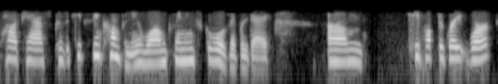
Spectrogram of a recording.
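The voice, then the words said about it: Cheery Newfoundland accent. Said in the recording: “That accent alone makes me need to go there ... Isn't it a cheery accent?”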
